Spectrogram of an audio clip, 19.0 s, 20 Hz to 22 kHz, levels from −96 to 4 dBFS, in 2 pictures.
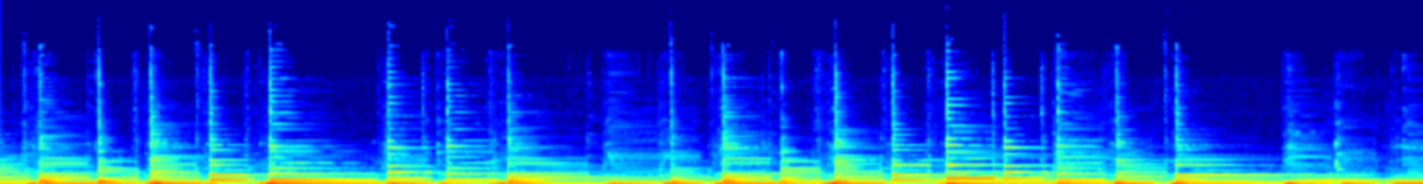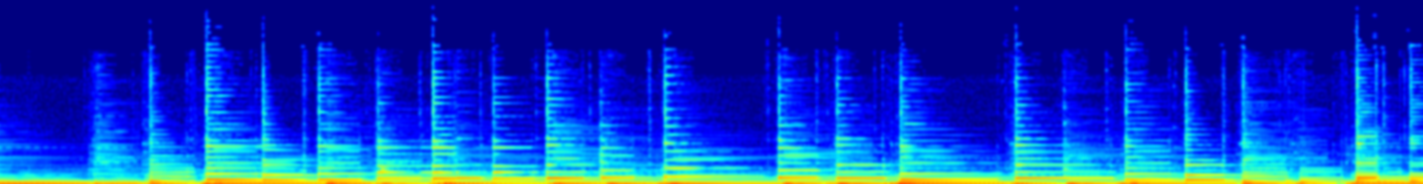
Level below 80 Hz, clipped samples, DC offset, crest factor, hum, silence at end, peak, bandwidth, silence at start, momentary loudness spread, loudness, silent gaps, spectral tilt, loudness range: -52 dBFS; under 0.1%; under 0.1%; 16 dB; none; 0 s; -8 dBFS; 13.5 kHz; 0 s; 7 LU; -25 LUFS; none; -8.5 dB/octave; 2 LU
